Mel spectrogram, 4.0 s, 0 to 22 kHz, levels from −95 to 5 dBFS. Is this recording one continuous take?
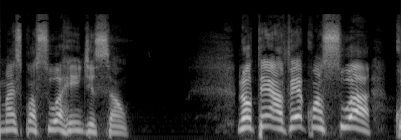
yes; 0 cuts

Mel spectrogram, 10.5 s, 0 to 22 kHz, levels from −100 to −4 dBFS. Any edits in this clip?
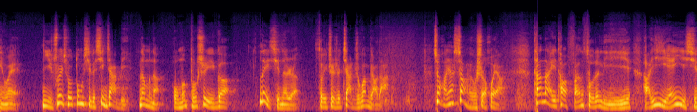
yes; 1 cut; at 2.0 s

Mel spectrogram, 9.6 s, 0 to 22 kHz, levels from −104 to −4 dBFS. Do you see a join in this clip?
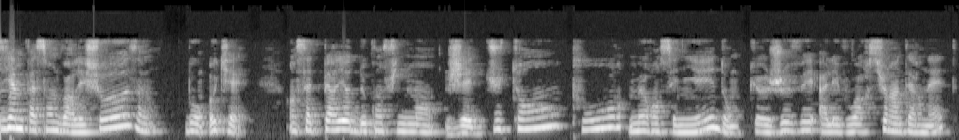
no; 0 cuts

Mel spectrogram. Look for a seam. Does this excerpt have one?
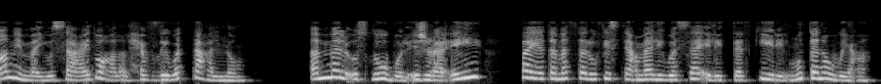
no; 0 cuts

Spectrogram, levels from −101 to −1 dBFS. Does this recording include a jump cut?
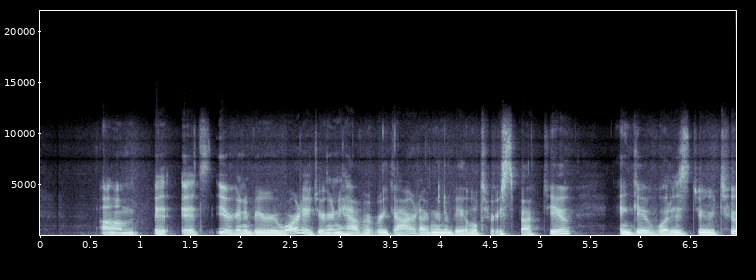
no; 0 cuts

